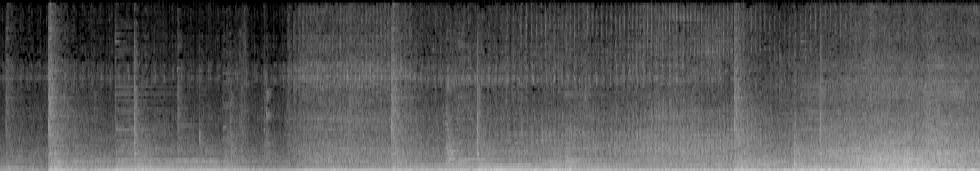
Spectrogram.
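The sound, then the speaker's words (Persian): A motorcycle engine runs steadily, its low harmonic drone rising in pitch and loudness as it is ridden into an old house with a pool in the middle and flowers and trees around, and arrives, with no talking. “غلامرضا برادر بزرگ زری با عینک مشکی سوار موتور و رانندگی میکنه. با موتورش توی یه خونه قدیمی میاد.”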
